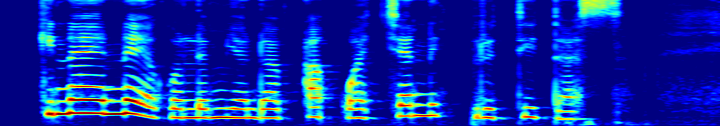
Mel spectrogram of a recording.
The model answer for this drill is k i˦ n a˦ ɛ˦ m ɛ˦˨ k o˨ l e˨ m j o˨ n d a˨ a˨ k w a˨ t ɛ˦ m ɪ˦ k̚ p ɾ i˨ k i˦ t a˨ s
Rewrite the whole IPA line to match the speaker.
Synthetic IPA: k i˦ n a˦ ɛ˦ n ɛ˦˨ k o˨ l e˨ m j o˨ n d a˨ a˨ k w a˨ t͡ʃ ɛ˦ n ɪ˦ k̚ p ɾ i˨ t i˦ t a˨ s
